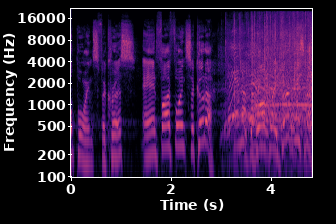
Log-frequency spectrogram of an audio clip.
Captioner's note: applause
